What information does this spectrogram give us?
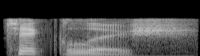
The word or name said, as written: ticklish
